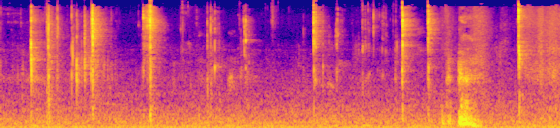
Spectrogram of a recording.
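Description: Close-miked chewing of snow crab: wet mouth clicks and smacks scattered irregularly, with one short hum from the eater near the end.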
